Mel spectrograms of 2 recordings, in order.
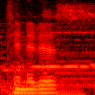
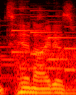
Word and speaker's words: tinnitus: It's not spelled like itis is the thing. Which sort of makes sense. I mean, tinnitus would be like inflammation of the tin, which is kind of weird.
